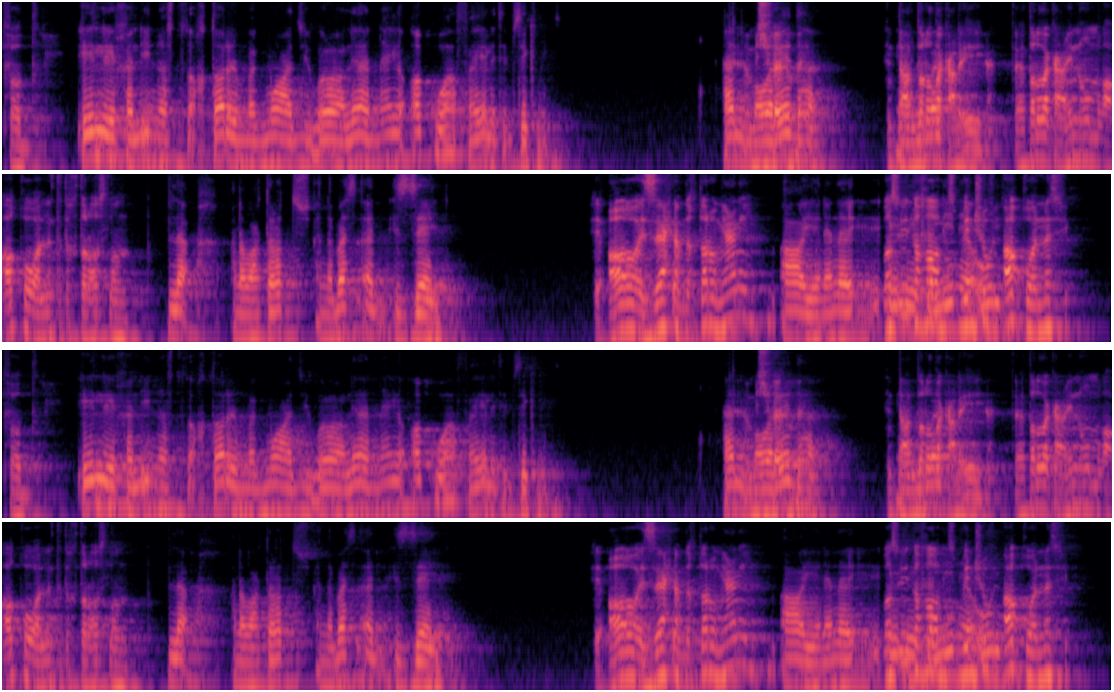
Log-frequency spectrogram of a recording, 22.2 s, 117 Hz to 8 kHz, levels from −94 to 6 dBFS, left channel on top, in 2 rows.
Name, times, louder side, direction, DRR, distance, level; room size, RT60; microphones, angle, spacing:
voice 1, 0.0-0.4 7.4-8.0 8.8-12.4 17.0-18.7 19.9-21.7, left 3 dB, 30° left, 1.4 m, -31 dB
voice 2, 0.8-5.5 7.2-8.2 8.9-9.4 12.8-15.5 18.9-21.1, left 3 dB, 80° left, 2.0 m, -31 dB
27.5 x 19.0 x 8.3 m
head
